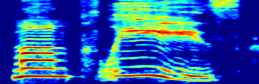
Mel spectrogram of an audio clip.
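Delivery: put-on high child's whine; whining. A narrator's reading. Marta begging Mom to keep the chair, whining. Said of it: "whined Mar-, Marta".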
